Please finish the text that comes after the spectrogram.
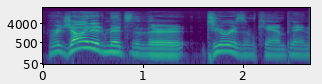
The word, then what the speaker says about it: Regina: 10 year old experienced Regina tried to tap into some of the more a unsavory attempts at humor namely the fact that it rhymes with vagina whereas vaginas are no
